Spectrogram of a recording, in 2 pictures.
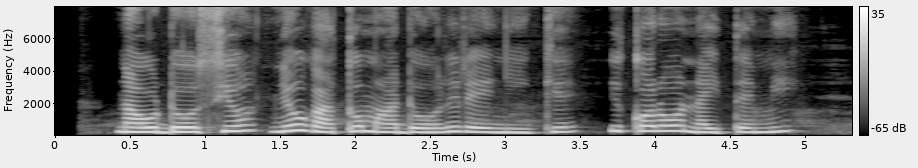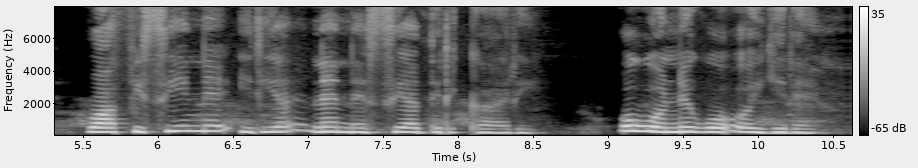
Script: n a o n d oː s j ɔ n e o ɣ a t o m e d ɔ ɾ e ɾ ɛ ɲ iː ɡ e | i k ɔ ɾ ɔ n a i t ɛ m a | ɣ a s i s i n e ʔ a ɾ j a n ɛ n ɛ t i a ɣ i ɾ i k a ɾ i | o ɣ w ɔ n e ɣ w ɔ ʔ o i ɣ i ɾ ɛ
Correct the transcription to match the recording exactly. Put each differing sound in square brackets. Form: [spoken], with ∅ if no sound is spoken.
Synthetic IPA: n a o n d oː s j ɔ n e o ɣ a t o m [a] d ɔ ɾ e ɾ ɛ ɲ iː ɡ e | i k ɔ ɾ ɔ n a i t ɛ m [i] | [w] a [f] i s i n e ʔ [i] ɾ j a n ɛ n ɛ [s] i a [ð] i ɾ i k a ɾ i | o ɣ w ɔ n e ɣ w ɔ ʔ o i ɣ i ɾ ɛ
